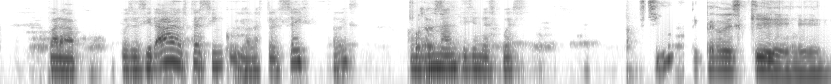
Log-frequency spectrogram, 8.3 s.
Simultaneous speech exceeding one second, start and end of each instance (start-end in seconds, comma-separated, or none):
none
